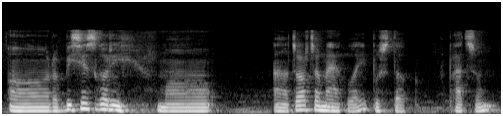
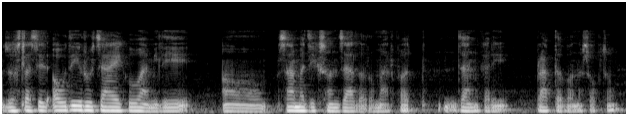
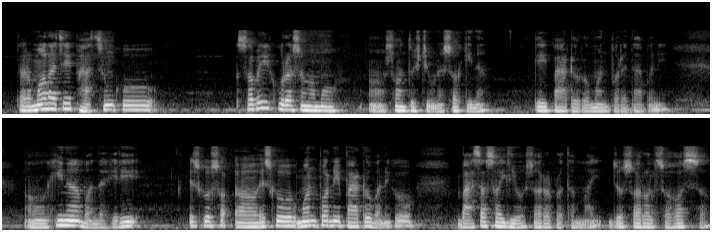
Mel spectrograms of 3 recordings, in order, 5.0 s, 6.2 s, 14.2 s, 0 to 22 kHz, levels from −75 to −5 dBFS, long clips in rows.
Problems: none marked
